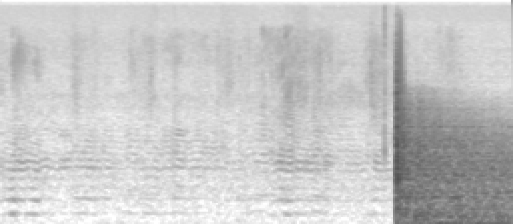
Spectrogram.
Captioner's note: flies buzzing; ominous music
